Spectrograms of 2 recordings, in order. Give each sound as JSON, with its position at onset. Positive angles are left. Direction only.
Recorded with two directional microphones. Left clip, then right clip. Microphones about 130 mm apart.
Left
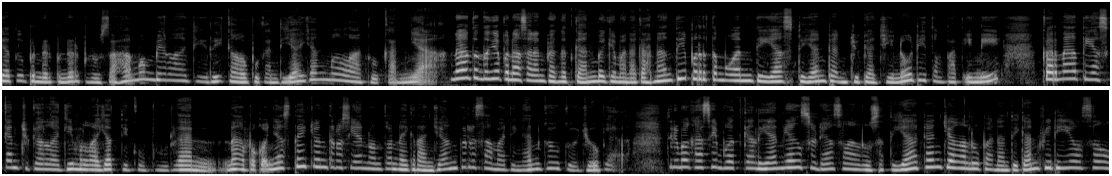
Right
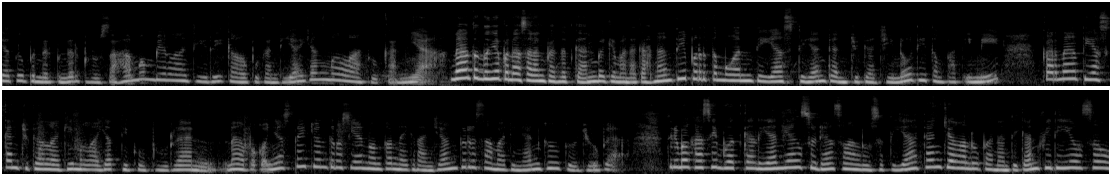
{"t": 0.0, "sound": "a woman's voice", "side_deg": 45}
{"t": 4.5, "sound": "a woman's voice", "side_deg": 35}
{"t": 17.7, "sound": "a woman's voice", "side_deg": 40}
